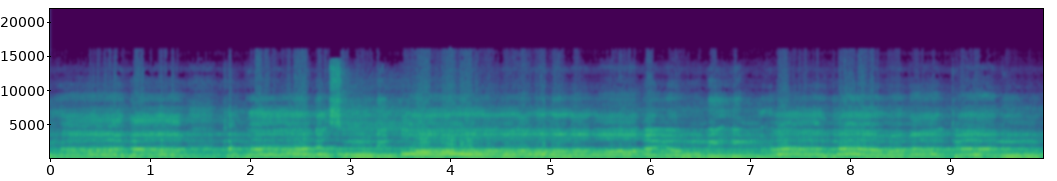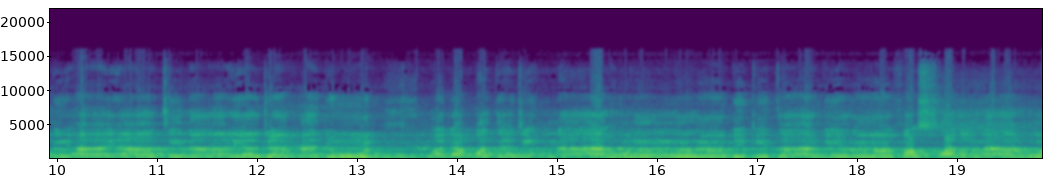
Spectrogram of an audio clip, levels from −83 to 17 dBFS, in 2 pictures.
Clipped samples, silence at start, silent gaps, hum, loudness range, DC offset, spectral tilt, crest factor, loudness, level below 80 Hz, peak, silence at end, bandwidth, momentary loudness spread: under 0.1%; 0 s; none; none; 3 LU; under 0.1%; -3 dB/octave; 10 dB; -9 LUFS; -34 dBFS; 0 dBFS; 0 s; 15.5 kHz; 5 LU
